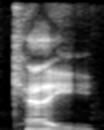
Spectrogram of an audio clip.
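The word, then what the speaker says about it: Kei: funny thing is is it's not even case like K it's it's got a weird sort of inflection at the end because of the the eye uh which what you're pronouncing it in a Scottish accent doesn't really come across and it's hard to do it without sending like a bit of a dick um it's not quite Kai because Kai is also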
